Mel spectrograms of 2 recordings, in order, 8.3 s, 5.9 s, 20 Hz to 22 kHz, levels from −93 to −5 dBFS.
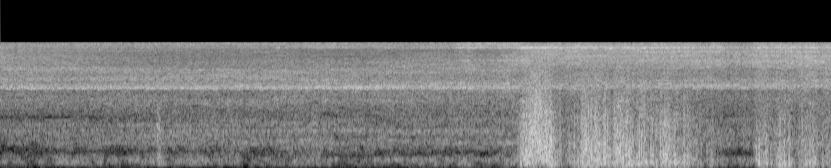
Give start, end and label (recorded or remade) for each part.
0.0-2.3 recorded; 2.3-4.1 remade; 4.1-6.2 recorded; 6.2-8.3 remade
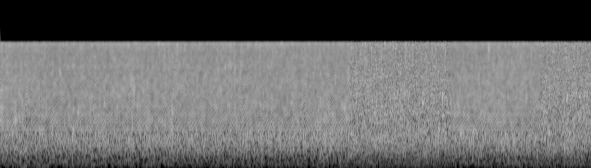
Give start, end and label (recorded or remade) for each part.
0.0-3.5 remade; 3.5-4.5 recorded; 4.5-5.4 remade; 5.4-5.9 recorded

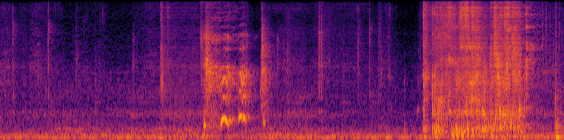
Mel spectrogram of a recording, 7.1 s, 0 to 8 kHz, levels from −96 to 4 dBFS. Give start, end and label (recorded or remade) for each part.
0.0-2.0 recorded; 2.0-2.6 remade; 2.6-5.4 recorded; 5.4-6.5 remade; 6.5-7.1 recorded

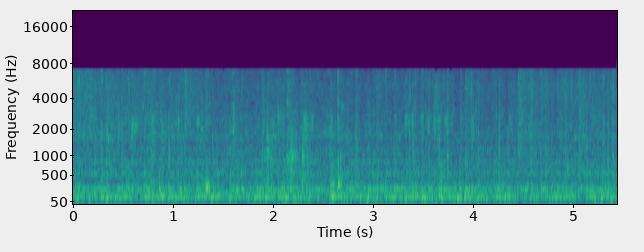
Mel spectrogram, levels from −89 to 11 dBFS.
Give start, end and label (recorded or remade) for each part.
0.0-1.5 recorded; 1.5-3.5 remade; 3.5-4.1 recorded; 4.1-5.0 remade; 5.0-5.4 recorded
